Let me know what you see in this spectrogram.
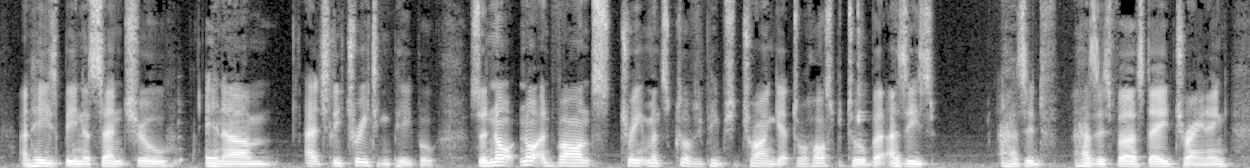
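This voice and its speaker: Talking very fast, a man uses a medium pitch and fairly even intonation with a British accent. The recording is very clean with a silent background. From UK. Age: 20s. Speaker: aid charity founder. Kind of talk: interview.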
